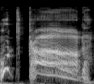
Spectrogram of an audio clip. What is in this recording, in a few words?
bummer, speech, Viking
